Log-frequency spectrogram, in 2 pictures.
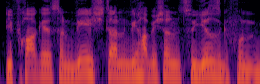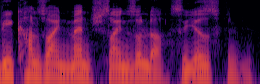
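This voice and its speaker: His voice sits on the high side and moves fast, with no echo at all. This Persian-speaking nineteen-year-old from Iran sincerely shares his own story in German with a slight accent, sitting indoors against a dark wooden wall, framed mid-shot by a camera in front.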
